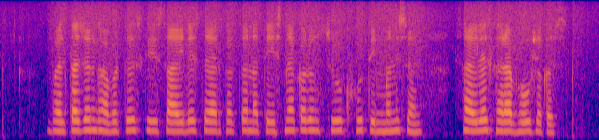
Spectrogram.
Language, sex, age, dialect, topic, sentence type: Marathi, female, 18-24, Northern Konkan, agriculture, statement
